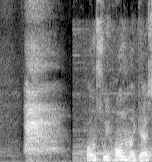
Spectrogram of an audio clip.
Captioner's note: sighs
